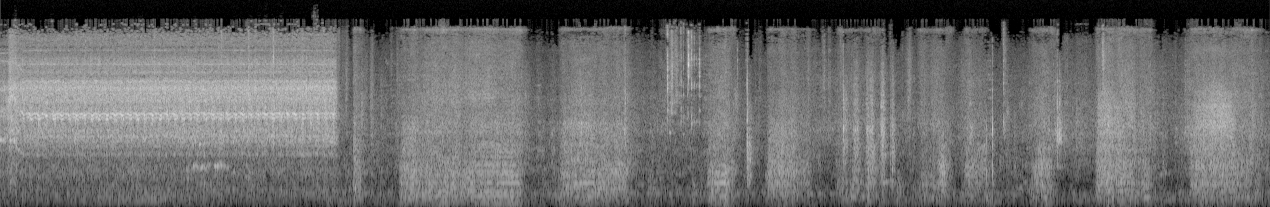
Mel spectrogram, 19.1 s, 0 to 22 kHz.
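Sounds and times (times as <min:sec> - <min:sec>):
power tool motor bursts: 0:00.0 - 0:05.1.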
